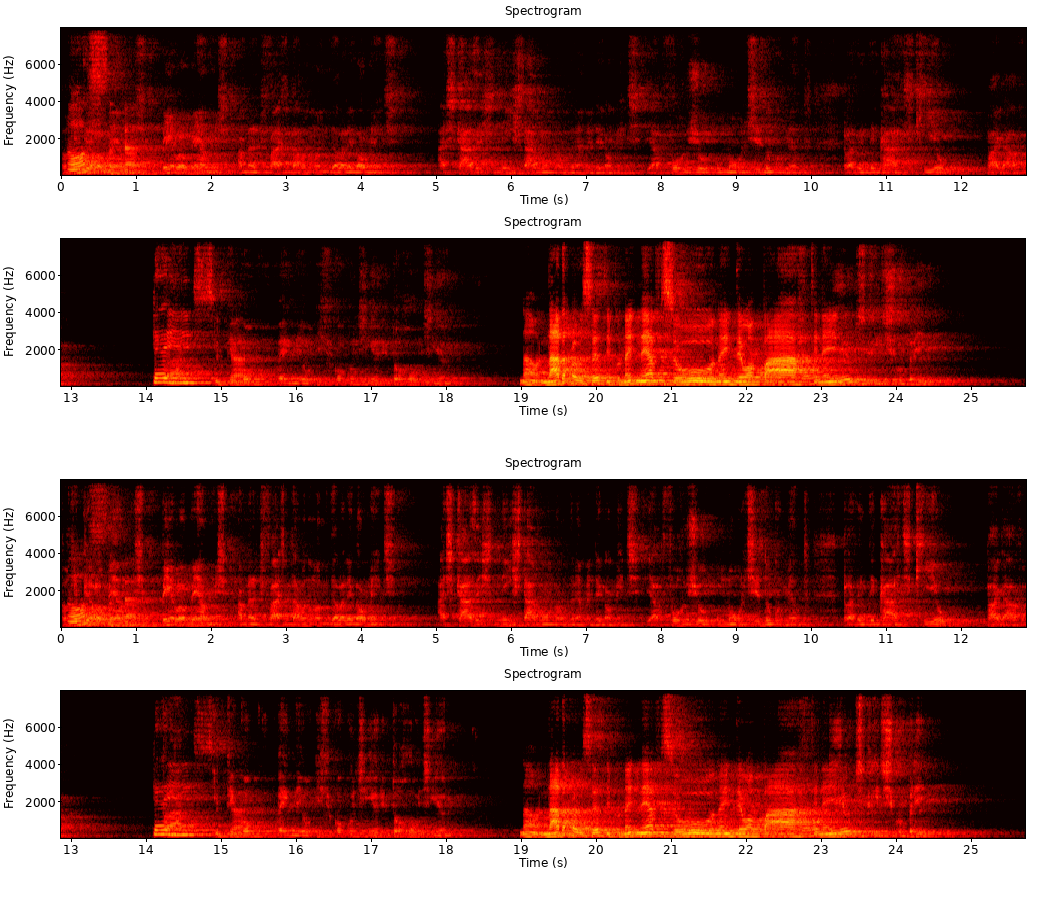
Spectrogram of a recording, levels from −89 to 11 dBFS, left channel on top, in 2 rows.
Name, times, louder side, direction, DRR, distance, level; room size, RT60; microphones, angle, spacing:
voice 1, 0.0-4.5 5.0-11.9 12.4-12.9 14.2-14.5 14.9-18.1 22.7-24.4, right 1 dB, 70° right, 2 dB, 4.0 m, -42 dB
voice 2, 14.1-14.7 15.1-15.3 19.0-23.2, left 2 dB, 35° left, 2 dB, 2.4 m, -28 dB
25.5 x 20.5 x 8.5 m, 2.4 s
head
